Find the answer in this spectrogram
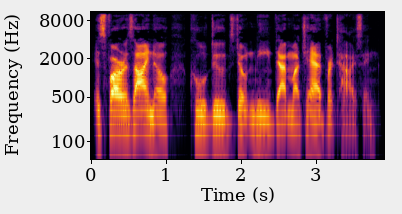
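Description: A man reading a first-person children's novel as an audiobook narrator, expressive, confiding and conversational, with emphatic phrasing. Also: lowish voice, unhurried, dry recording, clean studio sound.

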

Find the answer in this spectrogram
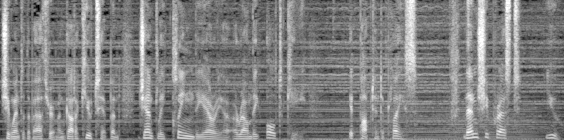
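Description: A man's voice: mid-range voice, lively intonation, normal speed. Male radio narrator over music. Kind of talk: scripted narration, reading a story aloud.

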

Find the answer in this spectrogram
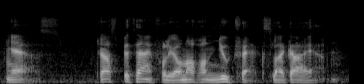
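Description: A man's voice: fairly low pitch, moderate pace, pushed and bright. An actor playing a world-weary, sardonic English advertising man with a dry, mock-pompous manner in a radio drama. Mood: brisk, jaded. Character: world-weary, sardonic male advertising copywriter showing newcomer around.

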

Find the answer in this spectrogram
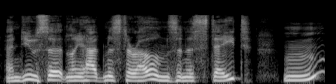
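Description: A woman's voice: lowish voice, moderate pace, a little mellow, dry recording, studio quality, natural voice. A woman playing a chatty, meddling older British housekeeper, gossipy and insinuating, in a comic radio drama. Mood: gossipy delight. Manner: gossipy, insinuating, tacks "hmm?" onto remarks.

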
